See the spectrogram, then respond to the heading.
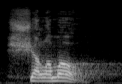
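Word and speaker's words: Shlomo (שלמה): Now, in Hebrew, his name is pronounced Shlomo.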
